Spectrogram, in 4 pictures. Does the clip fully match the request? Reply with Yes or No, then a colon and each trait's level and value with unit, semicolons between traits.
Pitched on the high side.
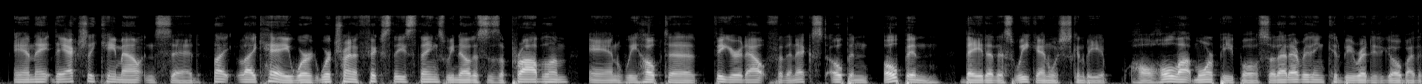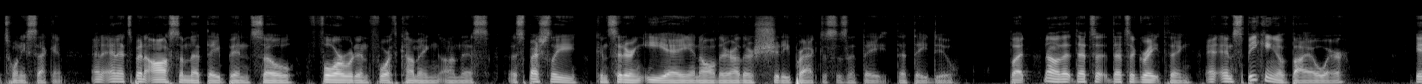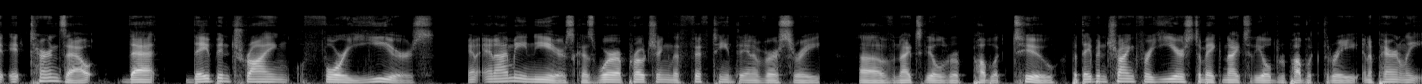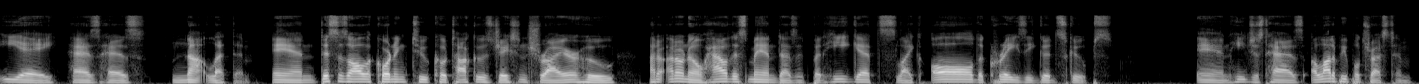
No: low, 100 Hz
